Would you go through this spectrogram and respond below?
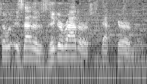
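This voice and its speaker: A man's voice: fairly high pitch, sing-song, quick pace, over music. A man co-hosting a casual online awards show, teasing the others with dry wisecracks. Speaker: co-host.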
